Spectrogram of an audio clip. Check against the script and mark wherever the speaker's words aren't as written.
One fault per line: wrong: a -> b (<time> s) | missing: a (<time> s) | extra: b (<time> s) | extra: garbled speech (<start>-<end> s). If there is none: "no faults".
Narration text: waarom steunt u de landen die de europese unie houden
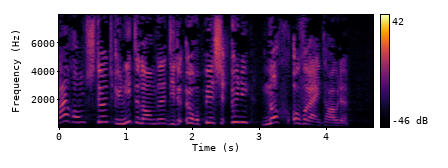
extra: niet (1.0 s)
extra: nog overeind (3.0 s)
